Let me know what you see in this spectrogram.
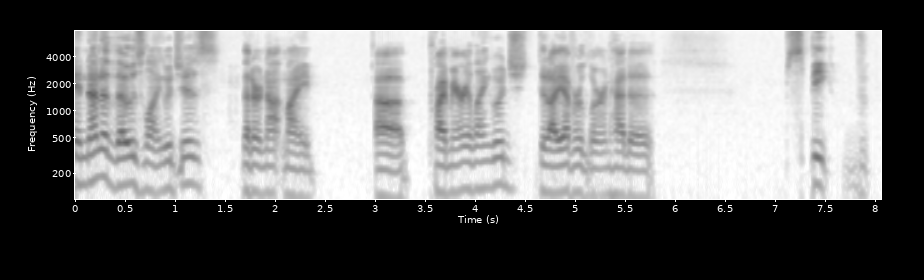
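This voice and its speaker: With an American accent, a man talks at a moderate pace and medium pitch, leaving long, frequent pauses. His tone is bright and sharp, and his intonation fairly even. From US Northeast, New Jersey. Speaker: channel host, men's rights activist. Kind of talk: casual conversation.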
